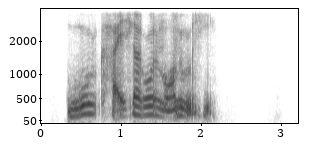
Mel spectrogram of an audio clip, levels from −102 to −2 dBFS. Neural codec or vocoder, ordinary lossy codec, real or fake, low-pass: autoencoder, 44.1 kHz, a latent of 192 numbers a frame, MeloTTS; Opus, 64 kbps; fake; 3.6 kHz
